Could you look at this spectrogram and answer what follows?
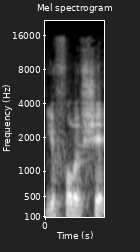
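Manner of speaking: ordinary talk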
